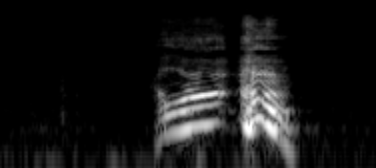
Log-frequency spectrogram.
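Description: A man's voice: two short vocal sounds about a second in, the second falling in pitch, after a second of quiet room tone.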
